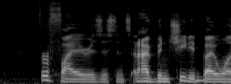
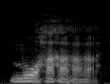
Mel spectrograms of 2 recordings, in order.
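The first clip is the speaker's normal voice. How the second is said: evil cackle; villainous mock mwahaha; mad scientist laugh; slower than usual. Sending viewers to Nether Viking.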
